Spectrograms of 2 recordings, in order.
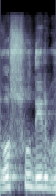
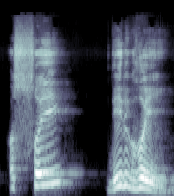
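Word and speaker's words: হ্রস্ব ই দীর্ঘ ঈ: আমরা বলতে হস্যু দীর্ঘ অনেক সময় বলি, কিন্তু এর প্রকৃত উচ্চারণ হচ্ছে হস্যই দীর্ঘই।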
